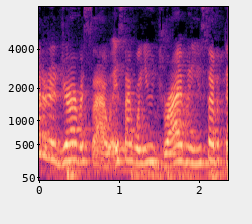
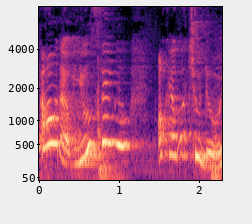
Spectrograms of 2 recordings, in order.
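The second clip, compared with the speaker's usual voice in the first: mock surprise; 8 semitones higher than usual. People surprised you're single.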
